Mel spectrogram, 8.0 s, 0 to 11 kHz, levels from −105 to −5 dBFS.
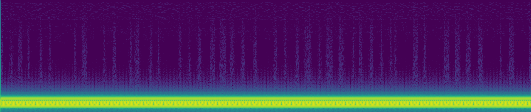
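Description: No technical faults can be heard anywhere in this recording of sounds.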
